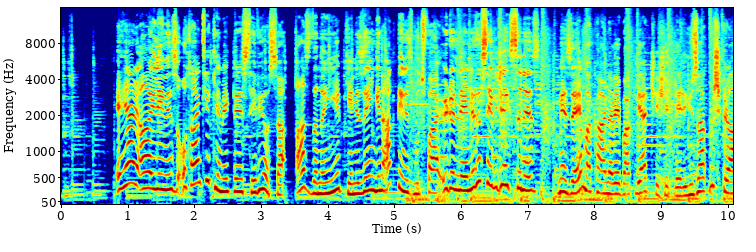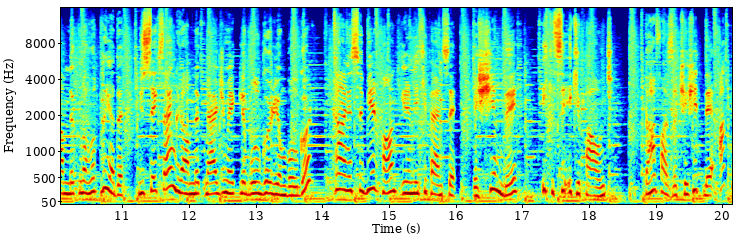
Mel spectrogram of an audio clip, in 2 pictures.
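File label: Turkish, Commercial; Golocalise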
